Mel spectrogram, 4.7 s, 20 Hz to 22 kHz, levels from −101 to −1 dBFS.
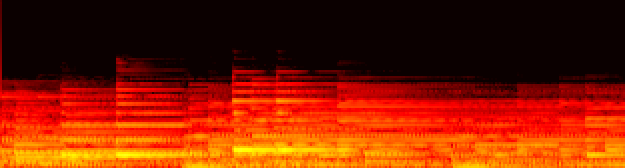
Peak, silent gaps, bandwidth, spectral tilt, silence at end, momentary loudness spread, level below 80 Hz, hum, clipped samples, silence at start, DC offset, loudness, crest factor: -18 dBFS; none; 4.1 kHz; -8 dB/octave; 0 s; 11 LU; -48 dBFS; none; under 0.1%; 0 s; under 0.1%; -34 LUFS; 14 dB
